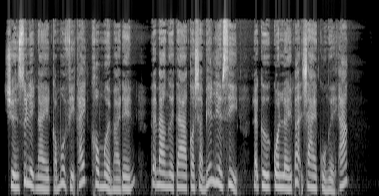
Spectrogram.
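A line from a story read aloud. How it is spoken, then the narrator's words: Annoyed, sarcastic tone. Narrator (Vietnamese): Mạt Mạt khó chịu mà tức thay cho Tiểu Như lên giọng mỉa mai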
